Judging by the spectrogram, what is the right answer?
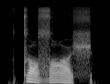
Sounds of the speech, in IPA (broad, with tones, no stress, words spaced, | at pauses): tɯ˥˨zˤa˥˨ʃ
